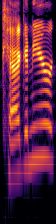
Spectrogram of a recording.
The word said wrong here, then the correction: Caganer: Caganeer. I'm not cool. Caganer.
